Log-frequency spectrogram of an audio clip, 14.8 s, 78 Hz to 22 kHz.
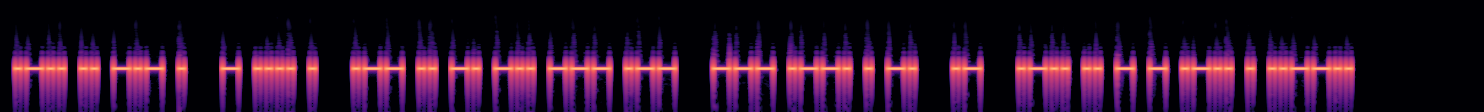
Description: Morse code, heard as a keyed tone, about 22 wpm, 700 Hz. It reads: LIKE THE WINDOW OPEN A LITTLE?
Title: Sentences from Top 1600 Words 22wpm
